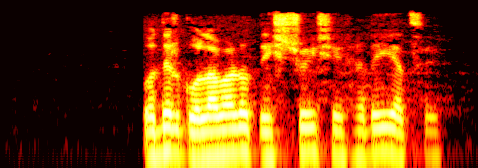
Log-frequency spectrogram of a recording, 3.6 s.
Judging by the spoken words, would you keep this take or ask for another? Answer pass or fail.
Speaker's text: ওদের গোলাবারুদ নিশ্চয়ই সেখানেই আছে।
pass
